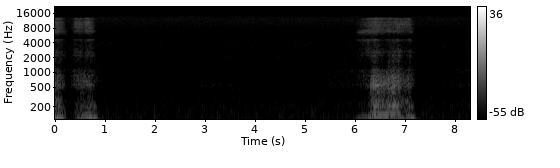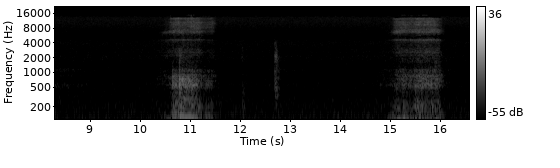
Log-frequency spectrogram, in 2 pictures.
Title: Snore like a chainsaw #sleepstream #sleeplive #sleeping #snoringasmr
